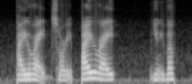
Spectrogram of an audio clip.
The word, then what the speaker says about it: pyrite: now if gusto niyo ng bracelet ito yung pirate pyrite Sorry pyrite iyung iba pronunciation pirate pyrite Okay 1,980 each may may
